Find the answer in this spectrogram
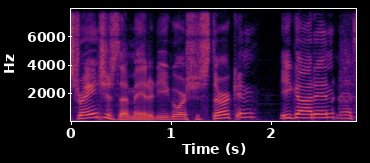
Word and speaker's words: Shesterkin: And also a goaltender over on the New York Rangers that made it, Igor Shesterkin. He got in. That's how you pronounce it.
